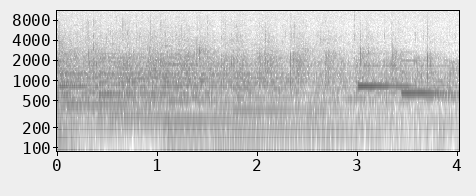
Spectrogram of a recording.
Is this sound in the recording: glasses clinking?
no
